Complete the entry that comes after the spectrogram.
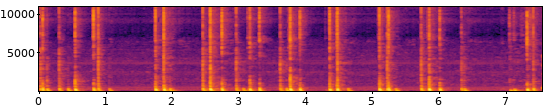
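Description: Computer keyboard keys tapped in quick clustered bursts of several clicks, close and crisp, repeating in an uneven rhythm across the stretch while coding a Tetris game in Scratch.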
